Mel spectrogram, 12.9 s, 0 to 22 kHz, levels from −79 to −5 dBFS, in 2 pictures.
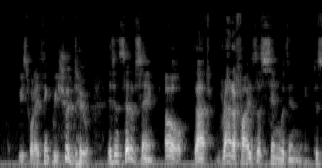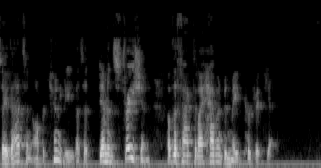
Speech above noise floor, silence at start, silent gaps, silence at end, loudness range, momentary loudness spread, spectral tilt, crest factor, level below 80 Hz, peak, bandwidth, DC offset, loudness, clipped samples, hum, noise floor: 21 dB; 0 s; none; 0.05 s; 3 LU; 12 LU; -6.5 dB/octave; 20 dB; -56 dBFS; -6 dBFS; 15.5 kHz; under 0.1%; -27 LUFS; under 0.1%; none; -48 dBFS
